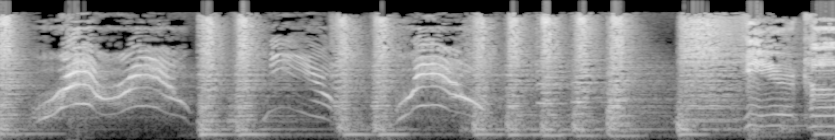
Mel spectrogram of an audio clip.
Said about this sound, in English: Meow, meow.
